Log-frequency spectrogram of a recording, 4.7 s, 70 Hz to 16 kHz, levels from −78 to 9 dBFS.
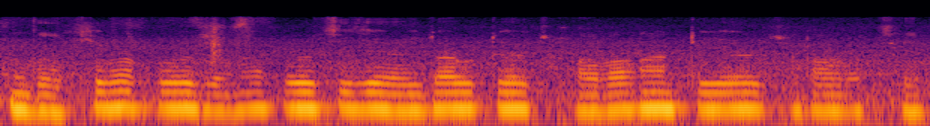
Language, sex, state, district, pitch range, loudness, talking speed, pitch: Odia, male, Odisha, Sambalpur, 140-150 Hz, -13 LUFS, 105 wpm, 145 Hz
